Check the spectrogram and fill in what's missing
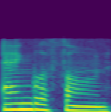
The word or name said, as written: anglophone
